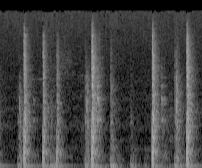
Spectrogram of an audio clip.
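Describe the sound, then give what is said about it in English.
A door is knocked in a patterned sequence of sharp raps, grouped in a few quick clusters with short pauses between them, at moderate loudness over a faint low hum. “That's a bit English, that knock.”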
